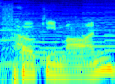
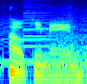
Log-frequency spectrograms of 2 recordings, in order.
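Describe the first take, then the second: First: The name ends sounding like 'mahn'. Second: The name ends sounding like 'main'. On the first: "her name is actually supposed to be pronounced" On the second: "everyone knows the streamer"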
